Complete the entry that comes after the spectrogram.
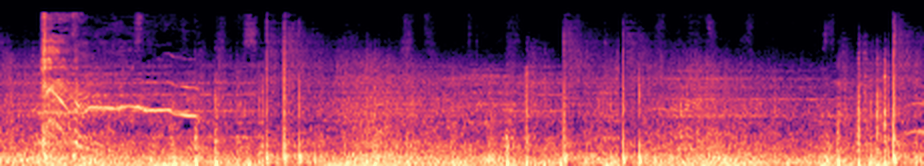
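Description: Fireworks display: a continuous deep rumble of booms with many sharp crackling bangs over it.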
